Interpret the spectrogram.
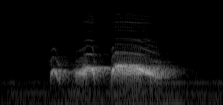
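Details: Female spotted dove giving her call to a male. A low, gentle coo leads into a sustained, slightly wavering second coo that dies away gradually. The background is quiet.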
